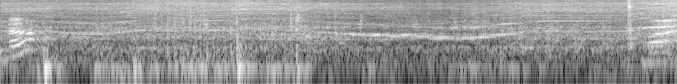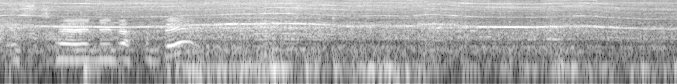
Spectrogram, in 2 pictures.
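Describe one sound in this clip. An electric hand mixer whirs steadily.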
